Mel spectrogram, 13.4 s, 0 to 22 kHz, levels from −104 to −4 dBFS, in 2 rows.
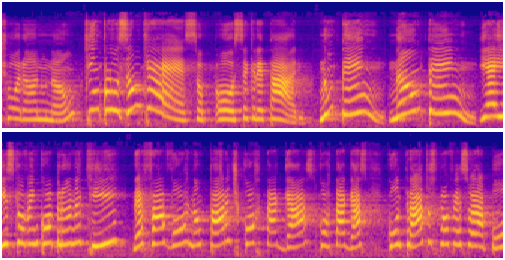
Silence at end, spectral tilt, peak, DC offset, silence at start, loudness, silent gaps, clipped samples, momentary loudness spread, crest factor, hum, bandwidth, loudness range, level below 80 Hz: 0 s; -2.5 dB/octave; 0 dBFS; under 0.1%; 0 s; -15 LUFS; none; under 0.1%; 10 LU; 14 dB; none; 15.5 kHz; 1 LU; -64 dBFS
